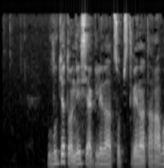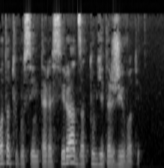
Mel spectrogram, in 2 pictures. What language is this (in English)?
Macedonian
